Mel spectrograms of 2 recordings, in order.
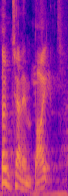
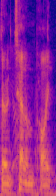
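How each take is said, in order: First: It is said in an imitated character accent. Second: It is said in the speaker's ordinary voice.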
